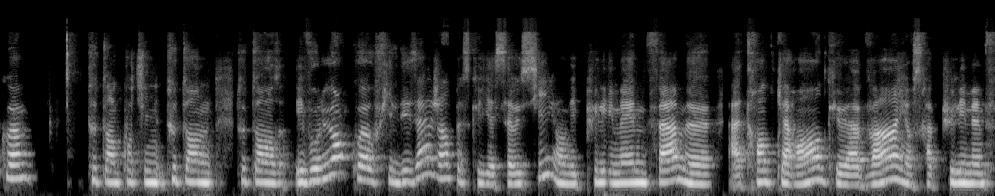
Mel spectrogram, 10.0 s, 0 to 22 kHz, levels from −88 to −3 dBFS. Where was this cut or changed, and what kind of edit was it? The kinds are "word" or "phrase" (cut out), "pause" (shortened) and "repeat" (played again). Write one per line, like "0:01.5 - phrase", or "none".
0:02.3 - pause
0:07.2 - pause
